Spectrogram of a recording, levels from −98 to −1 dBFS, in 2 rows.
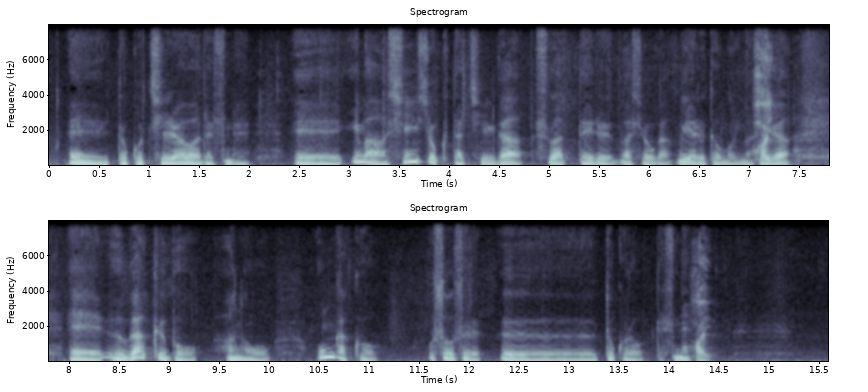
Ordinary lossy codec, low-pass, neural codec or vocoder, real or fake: none; none; none; real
